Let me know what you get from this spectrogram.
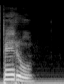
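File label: "peru", Italian; geography; gcompris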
